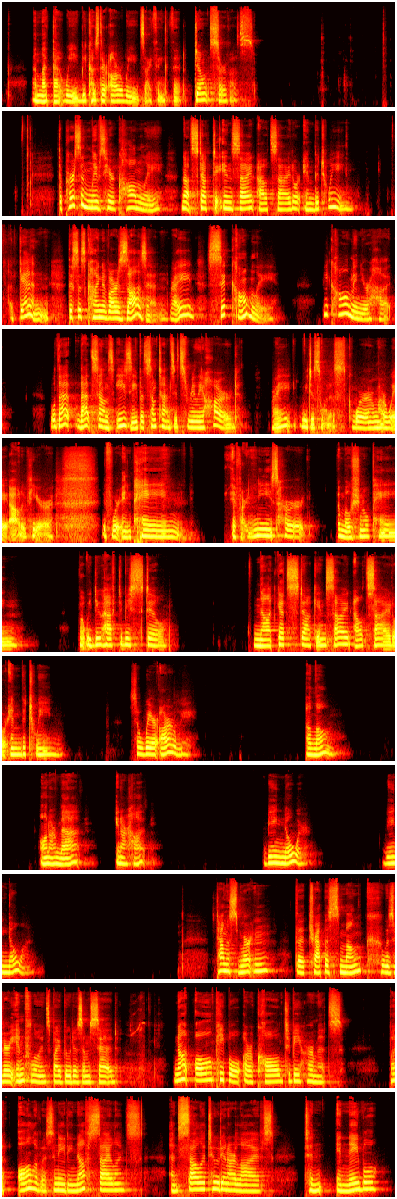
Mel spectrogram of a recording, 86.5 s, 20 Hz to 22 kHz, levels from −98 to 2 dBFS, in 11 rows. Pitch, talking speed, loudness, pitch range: 215 Hz, 95 wpm, -18 LUFS, 195-235 Hz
